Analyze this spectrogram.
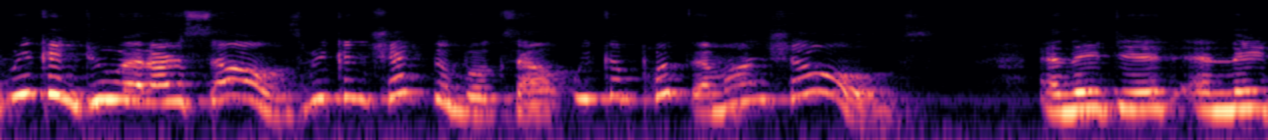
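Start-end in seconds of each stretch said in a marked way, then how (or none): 0.0-4.7 high, eager cheering voices; animals crying out. Acted. Zoo animals proudly cheering to the reader, high and excited. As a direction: call it out like proud little animals. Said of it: "Then the animals cried".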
